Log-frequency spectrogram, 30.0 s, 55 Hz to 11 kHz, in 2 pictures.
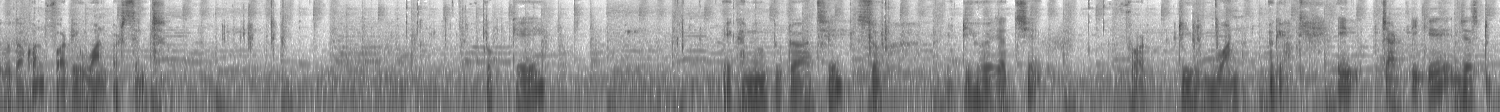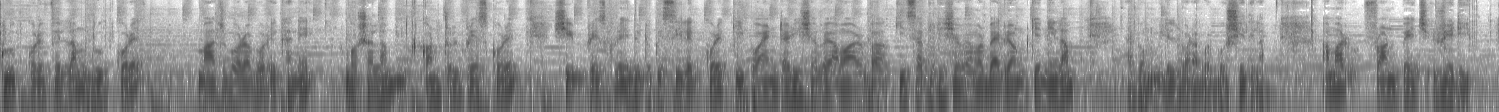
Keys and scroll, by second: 0.2 Return, 4.8 Return, 8.9 Delete, 10.9 ctrl+z, 14.2 Return, 17.1 ctrl+g.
